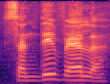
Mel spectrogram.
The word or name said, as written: Sande Vela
